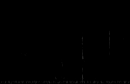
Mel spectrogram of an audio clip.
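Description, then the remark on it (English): Someone chews a beach donut rolled in cinnamon sugar, with a couple of soft, gritty crunches over a low steady hum and no talking. “For those that don't know what a beach donut, it's just sugar. It's rolled in sugar.”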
